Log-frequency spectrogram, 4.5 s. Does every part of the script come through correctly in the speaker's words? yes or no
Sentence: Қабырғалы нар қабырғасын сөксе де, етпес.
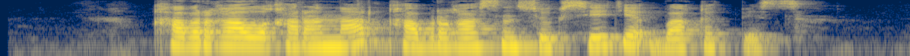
no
